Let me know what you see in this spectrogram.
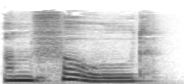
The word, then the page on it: unfold: British English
